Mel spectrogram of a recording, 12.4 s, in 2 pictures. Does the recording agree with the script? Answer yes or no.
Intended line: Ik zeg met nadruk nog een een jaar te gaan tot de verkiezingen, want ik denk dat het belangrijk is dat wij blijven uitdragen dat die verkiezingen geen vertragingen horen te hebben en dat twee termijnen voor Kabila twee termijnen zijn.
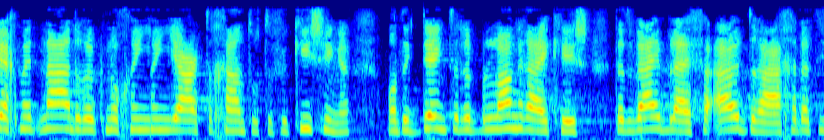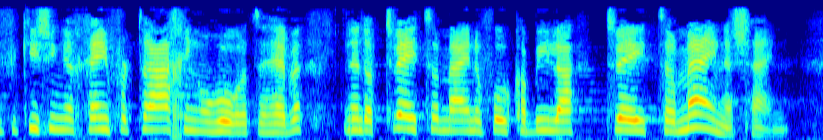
yes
